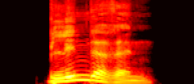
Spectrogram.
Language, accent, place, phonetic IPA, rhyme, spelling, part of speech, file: German, Germany, Berlin, [ˈblɪndəʁən], -ɪndəʁən, blinderen, adjective, De-blinderen.ogg
- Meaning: inflection of blind: 1. strong genitive masculine/neuter singular comparative degree 2. weak/mixed genitive/dative all-gender singular comparative degree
